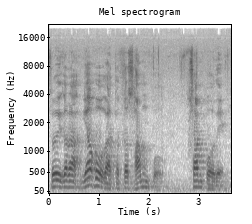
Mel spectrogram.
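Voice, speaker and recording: An older man giving a reflective, halting temple talk drawn from his own memories, with folksy asides. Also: medium pitch, lively intonation, mellow. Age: 60s or older. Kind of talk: sermon with personal war recollections. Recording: echoey room, faint background noise.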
